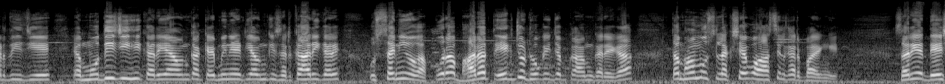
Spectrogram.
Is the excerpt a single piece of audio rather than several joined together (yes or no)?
yes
